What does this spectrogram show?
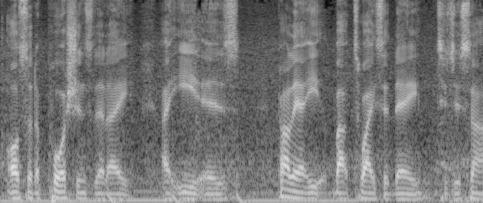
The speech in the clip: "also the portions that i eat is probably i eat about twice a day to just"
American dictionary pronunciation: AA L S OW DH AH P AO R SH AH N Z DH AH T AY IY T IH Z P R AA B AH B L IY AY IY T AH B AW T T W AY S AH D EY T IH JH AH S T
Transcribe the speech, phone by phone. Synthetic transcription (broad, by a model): AA L S OW DH AH P AO R SH AH N Z DH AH T AY IY T IH Z P R AA B AH B L IY AY IY T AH B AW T T W AY S AH D EY T IH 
